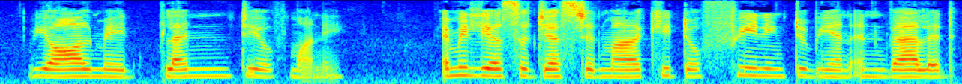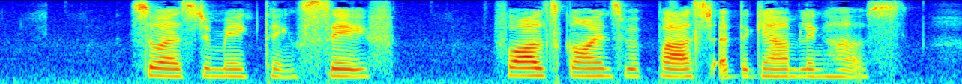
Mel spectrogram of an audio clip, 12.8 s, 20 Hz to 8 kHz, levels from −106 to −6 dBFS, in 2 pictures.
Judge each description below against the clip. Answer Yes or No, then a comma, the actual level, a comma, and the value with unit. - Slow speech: Yes, slow, 130 wpm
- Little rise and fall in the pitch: Yes, narrow, 1.5 semitones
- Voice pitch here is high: Yes, high, 210 Hz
